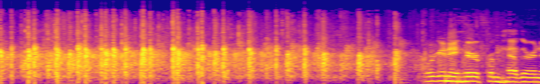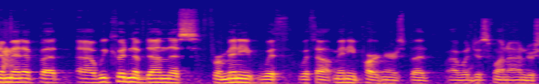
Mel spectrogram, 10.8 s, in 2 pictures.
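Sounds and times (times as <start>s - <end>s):
audience applause: 0.0s - 5.5s
speech: 4.3s - 10.7s.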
